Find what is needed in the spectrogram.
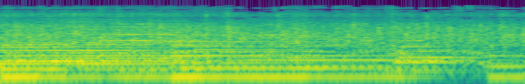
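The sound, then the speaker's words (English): A church audience claps and shouts together in praise to God in a dense, continuous roar of applause and cheering, steady throughout, with sustained musical tones humming underneath. “Now, that clap you just gave and shout you just gave, that was for your mother-in-law.”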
